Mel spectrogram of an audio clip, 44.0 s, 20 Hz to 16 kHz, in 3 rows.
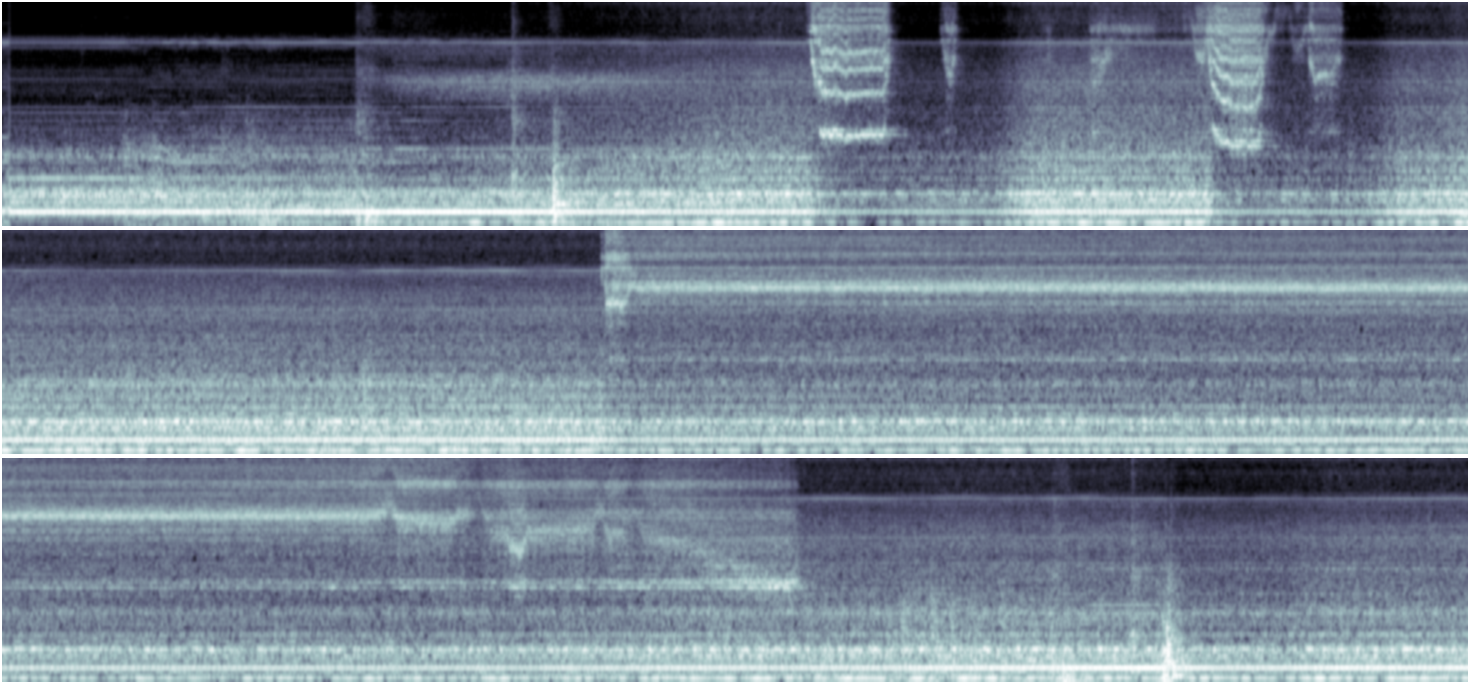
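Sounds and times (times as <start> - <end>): gliding machine whine: 0.0 - 13.4
machine mechanical hum: 0.0 - 43.9.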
